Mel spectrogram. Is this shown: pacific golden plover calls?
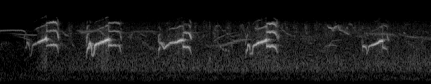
yes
